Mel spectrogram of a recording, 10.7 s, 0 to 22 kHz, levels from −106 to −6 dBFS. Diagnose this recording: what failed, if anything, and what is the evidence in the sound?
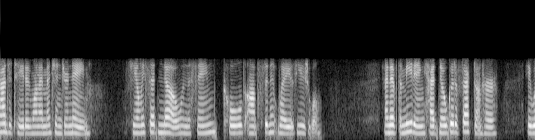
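iLBC codec damage runs through the whole clip, at the codec stage. Nothing survives above 3.7 kHz and the speech sits in a 300 to 3400 Hz telephone band. A plainly audible rough, synthetic texture fits 20 ms frames coded independently at about 15.2 kbps.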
